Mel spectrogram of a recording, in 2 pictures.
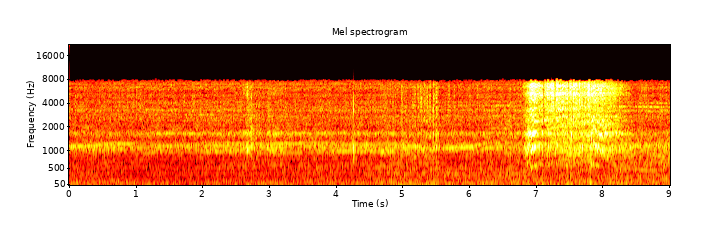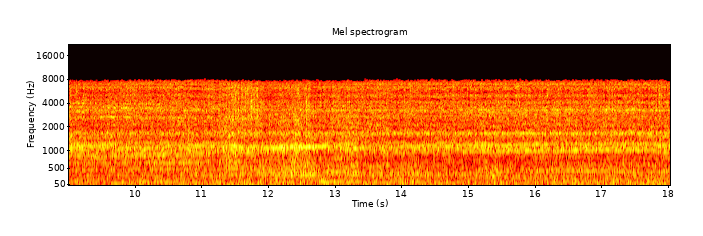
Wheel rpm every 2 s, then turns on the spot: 10, 10, 10, 70, 20, 10, 10, 0, 20.
4-6 10-14 16-18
